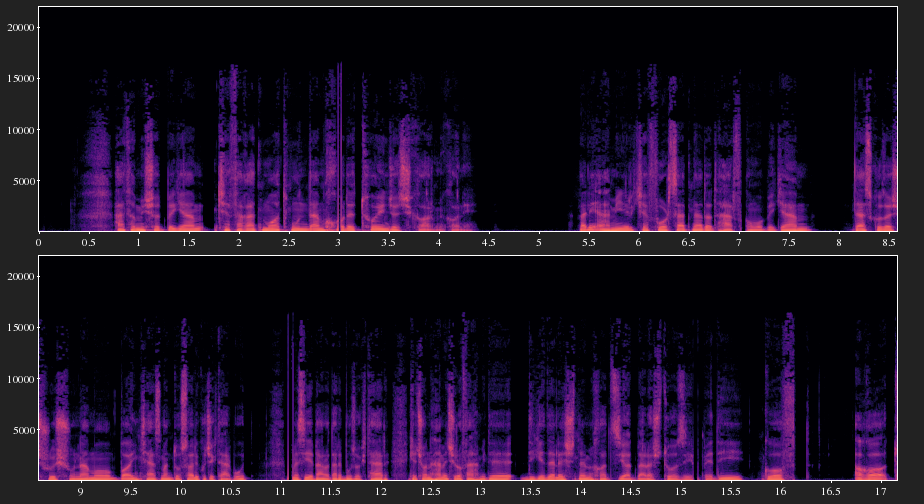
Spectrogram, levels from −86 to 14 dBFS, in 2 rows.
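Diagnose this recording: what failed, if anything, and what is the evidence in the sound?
Brief silences break the speech at 2.99, 7.02, 11.07 and 15.12 s, every 4 s, lasting 31 ms then about 49 ms: gaps at joins of separately encoded pieces, where untrimmed codec delay and padding remain.

From 9.67 to 13.14 s the speech turns rushed, about 1.46 times faster at unchanged pitch, likely a time-stretched section squeezed by software dropping short pieces.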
